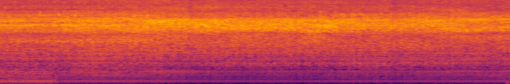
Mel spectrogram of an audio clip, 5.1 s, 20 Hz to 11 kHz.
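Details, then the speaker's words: 1997 3000-watt portable generator after new carburetor install, run after priming: small engine at steady, even speed with no surging, output about 118–120 V without sagging; normal, healthy running, expected to use less gas. "all right so we're doing good on that we can hear the sound for the new carburetor she's definitely going to use less gas"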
